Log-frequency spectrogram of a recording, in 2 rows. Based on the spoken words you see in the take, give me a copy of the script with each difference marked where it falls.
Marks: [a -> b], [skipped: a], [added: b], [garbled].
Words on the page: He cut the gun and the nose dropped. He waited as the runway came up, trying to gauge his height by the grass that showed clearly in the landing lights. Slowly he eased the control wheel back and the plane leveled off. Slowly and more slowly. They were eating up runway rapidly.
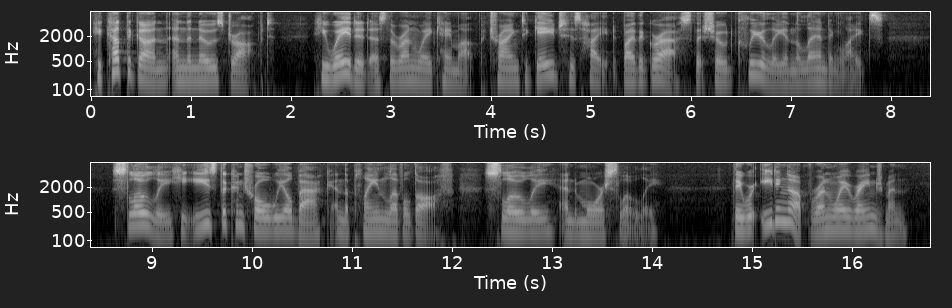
He cut the gun and the nose dropped. He waited as the runway came up, trying to gauge his height by the grass that showed clearly in the landing lights. Slowly he eased the control wheel back and the plane leveled off. Slowly and more slowly. They were eating up runway [rapidly. -> rangemen]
